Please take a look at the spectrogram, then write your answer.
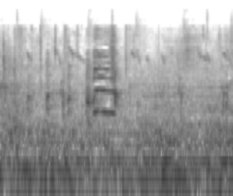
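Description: Sweater gamefowl chickens clucking nearby, with a short, louder call standing out midway among scattered low clucks from the flock.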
